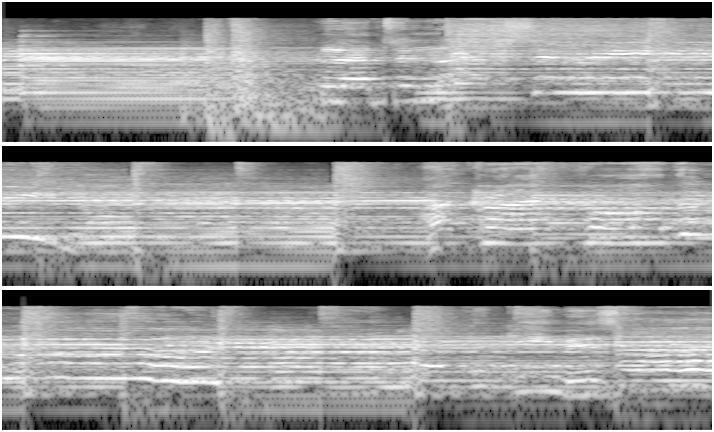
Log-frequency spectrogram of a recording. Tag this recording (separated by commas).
Music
